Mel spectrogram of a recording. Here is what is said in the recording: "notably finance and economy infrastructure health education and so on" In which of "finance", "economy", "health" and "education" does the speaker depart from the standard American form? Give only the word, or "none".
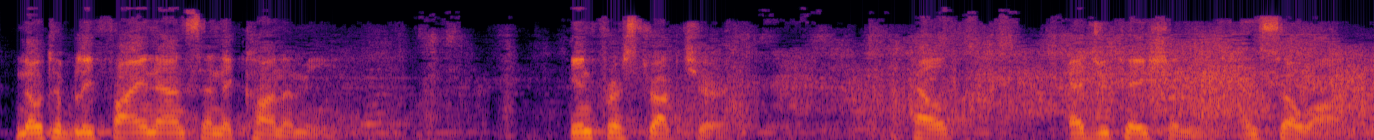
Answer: none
